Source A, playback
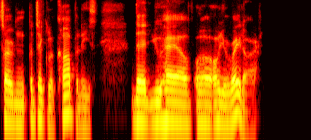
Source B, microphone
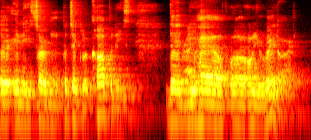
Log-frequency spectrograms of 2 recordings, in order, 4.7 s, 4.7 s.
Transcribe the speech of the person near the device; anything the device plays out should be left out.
Right.

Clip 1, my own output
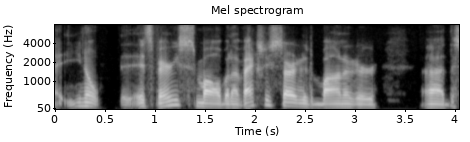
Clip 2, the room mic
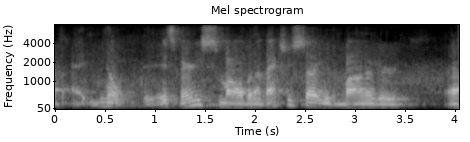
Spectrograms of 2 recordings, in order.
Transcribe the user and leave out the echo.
none

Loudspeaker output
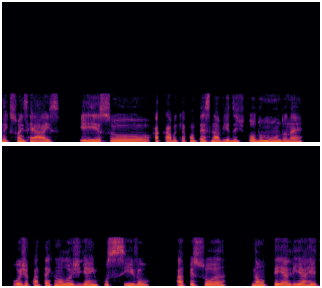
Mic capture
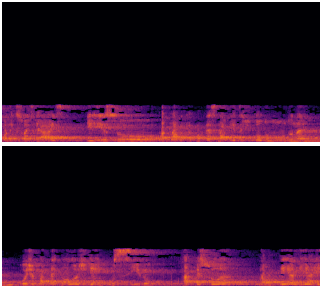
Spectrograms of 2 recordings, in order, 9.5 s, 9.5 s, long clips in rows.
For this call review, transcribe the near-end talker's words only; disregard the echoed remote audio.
Uhum.

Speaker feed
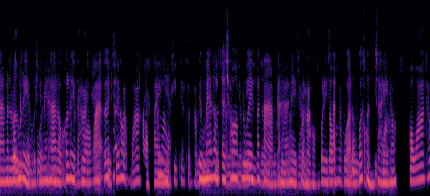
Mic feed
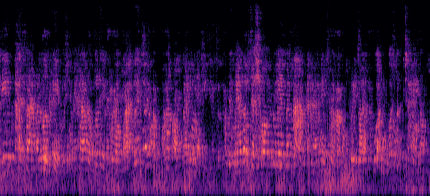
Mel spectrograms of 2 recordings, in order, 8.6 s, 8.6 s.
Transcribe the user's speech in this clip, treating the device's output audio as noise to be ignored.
none

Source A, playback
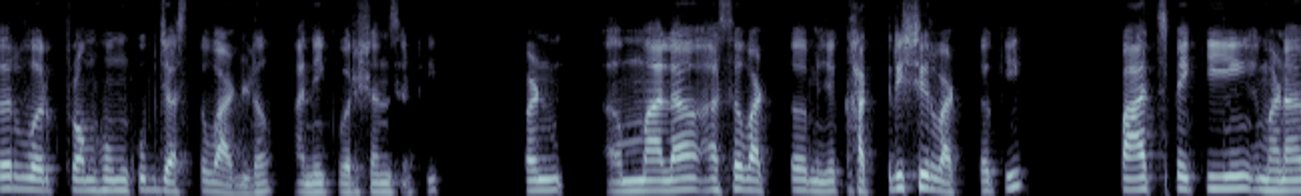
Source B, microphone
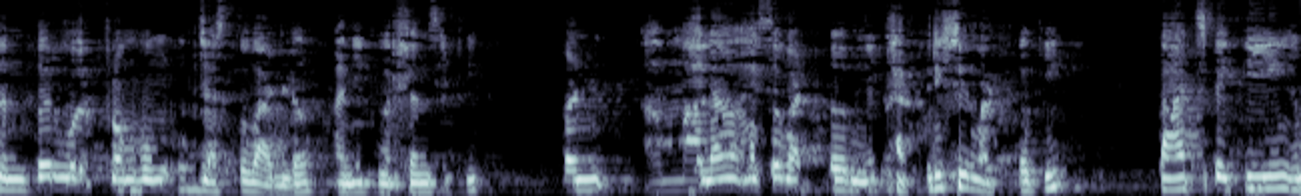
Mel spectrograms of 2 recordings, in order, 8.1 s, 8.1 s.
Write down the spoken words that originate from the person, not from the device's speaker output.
none

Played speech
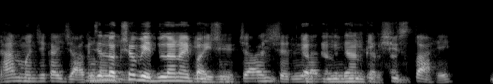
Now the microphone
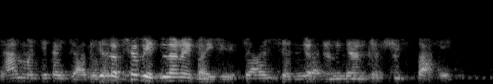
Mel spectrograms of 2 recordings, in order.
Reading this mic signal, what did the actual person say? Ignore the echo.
none

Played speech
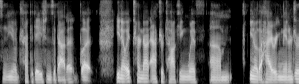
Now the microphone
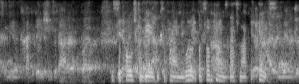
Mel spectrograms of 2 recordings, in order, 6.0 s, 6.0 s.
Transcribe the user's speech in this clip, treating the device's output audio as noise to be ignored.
supposed to be able to find work, but sometimes that's not the case.

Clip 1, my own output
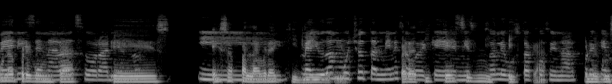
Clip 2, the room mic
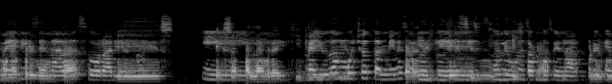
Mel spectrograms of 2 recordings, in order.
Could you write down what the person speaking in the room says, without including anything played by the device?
Entonces, una de las cosas que

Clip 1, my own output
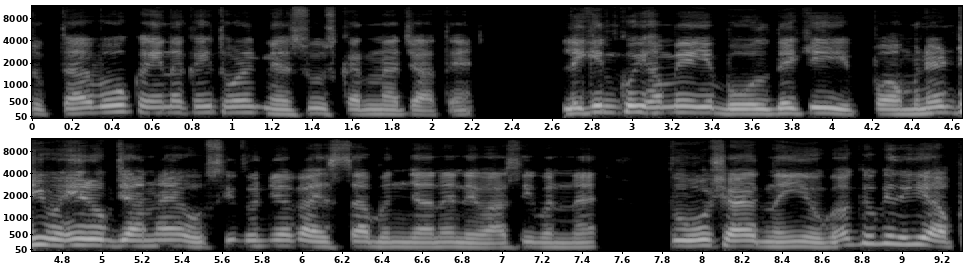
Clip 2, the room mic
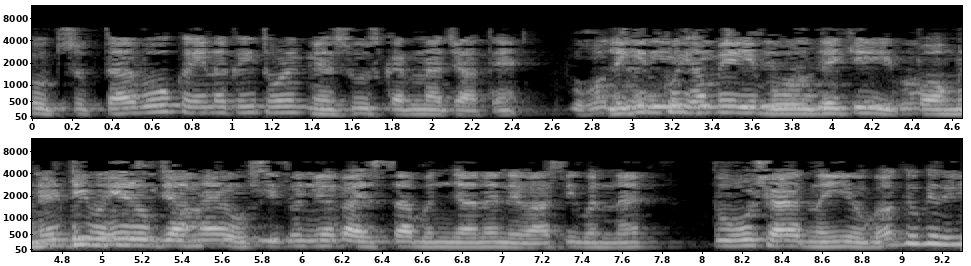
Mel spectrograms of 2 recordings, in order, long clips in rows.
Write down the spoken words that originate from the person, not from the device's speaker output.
बहुत सारी ऐसी चीज़ें वहाँ देखने वहाँ क्योंकि इस दुनिया में से काफ़ी चीज़ें हैं

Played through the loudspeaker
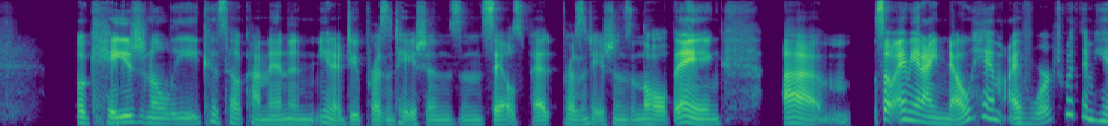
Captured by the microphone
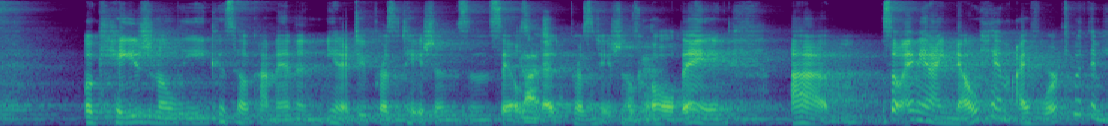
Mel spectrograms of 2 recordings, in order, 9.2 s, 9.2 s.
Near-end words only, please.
gotcha. Okay,

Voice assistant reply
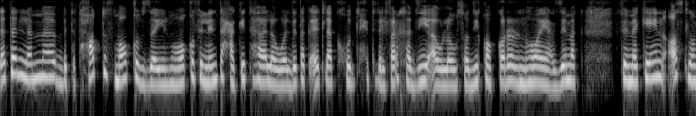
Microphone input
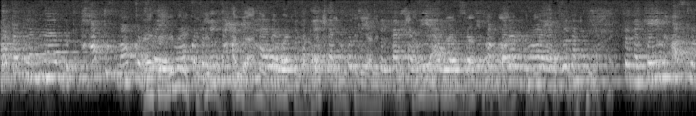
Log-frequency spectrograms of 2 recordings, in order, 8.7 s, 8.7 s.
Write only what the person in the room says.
أنا تقريبًا اكتفيت بالحل العملي دوّة وما احاولش أكلمه تاني، يعني مش عاوز أقول لِك إن أنا بدأت أقطع علاقتي بيه أساسًا، لإن هو ح

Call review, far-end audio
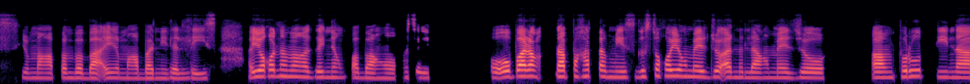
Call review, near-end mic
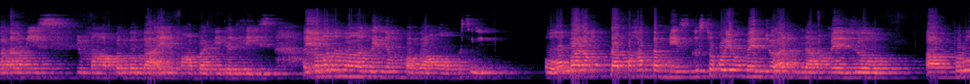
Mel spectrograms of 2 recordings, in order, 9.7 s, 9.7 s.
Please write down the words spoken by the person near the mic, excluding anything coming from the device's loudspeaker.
none

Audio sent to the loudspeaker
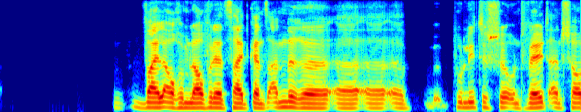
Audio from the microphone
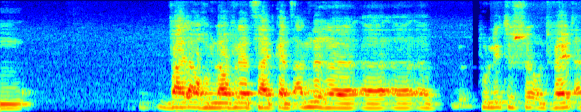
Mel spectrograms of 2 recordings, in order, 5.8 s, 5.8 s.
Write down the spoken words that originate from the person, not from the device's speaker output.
none

